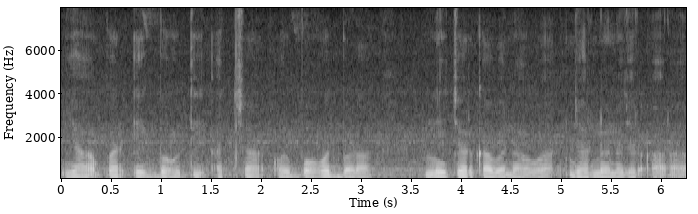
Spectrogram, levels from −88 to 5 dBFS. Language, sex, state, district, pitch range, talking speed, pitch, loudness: Hindi, male, Madhya Pradesh, Dhar, 100-105 Hz, 165 wpm, 100 Hz, -18 LUFS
